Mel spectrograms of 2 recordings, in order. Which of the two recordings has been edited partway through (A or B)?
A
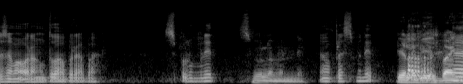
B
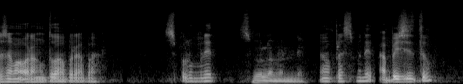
B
